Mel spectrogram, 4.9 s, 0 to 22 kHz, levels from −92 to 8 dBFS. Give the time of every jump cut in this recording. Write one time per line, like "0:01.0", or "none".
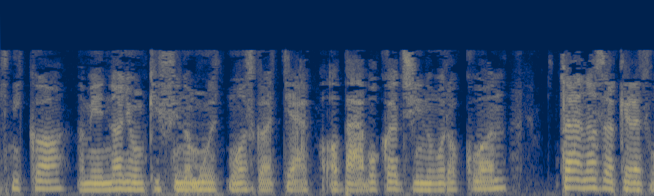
0:01.7
0:02.3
